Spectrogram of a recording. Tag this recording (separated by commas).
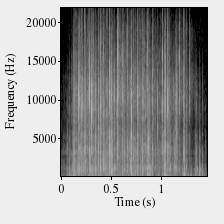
Crushing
